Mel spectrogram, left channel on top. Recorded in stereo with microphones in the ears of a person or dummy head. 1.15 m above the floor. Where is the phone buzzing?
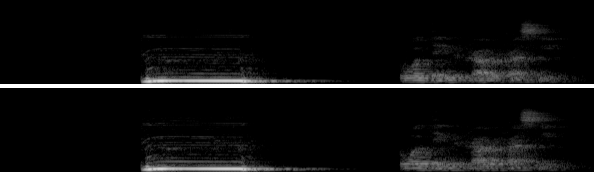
Centre (ahead or behind), 0.5 m.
